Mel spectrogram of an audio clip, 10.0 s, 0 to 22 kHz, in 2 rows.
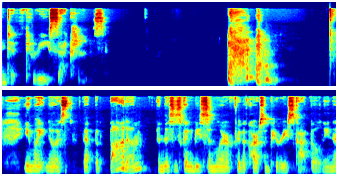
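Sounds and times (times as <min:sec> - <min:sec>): woman coughing: 0:03.4 - 0:04.2.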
